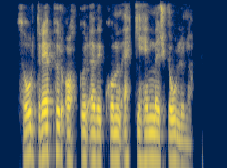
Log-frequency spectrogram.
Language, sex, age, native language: Icelandic, male, 60-69, Icelandic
